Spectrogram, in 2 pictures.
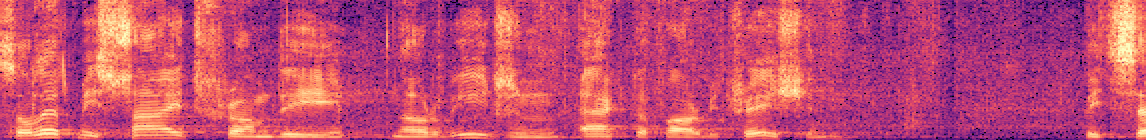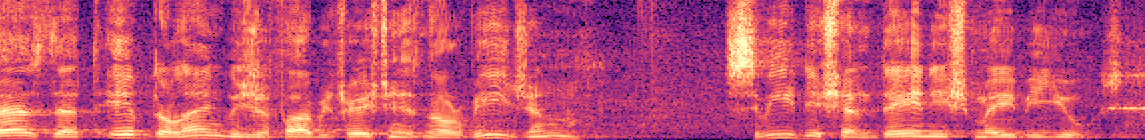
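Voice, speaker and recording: A man speaks at a fairly slow pace with a Hungarian accent. His pitch is fairly high. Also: lively intonation. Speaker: law professor. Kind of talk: formal opening speech. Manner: formal.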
